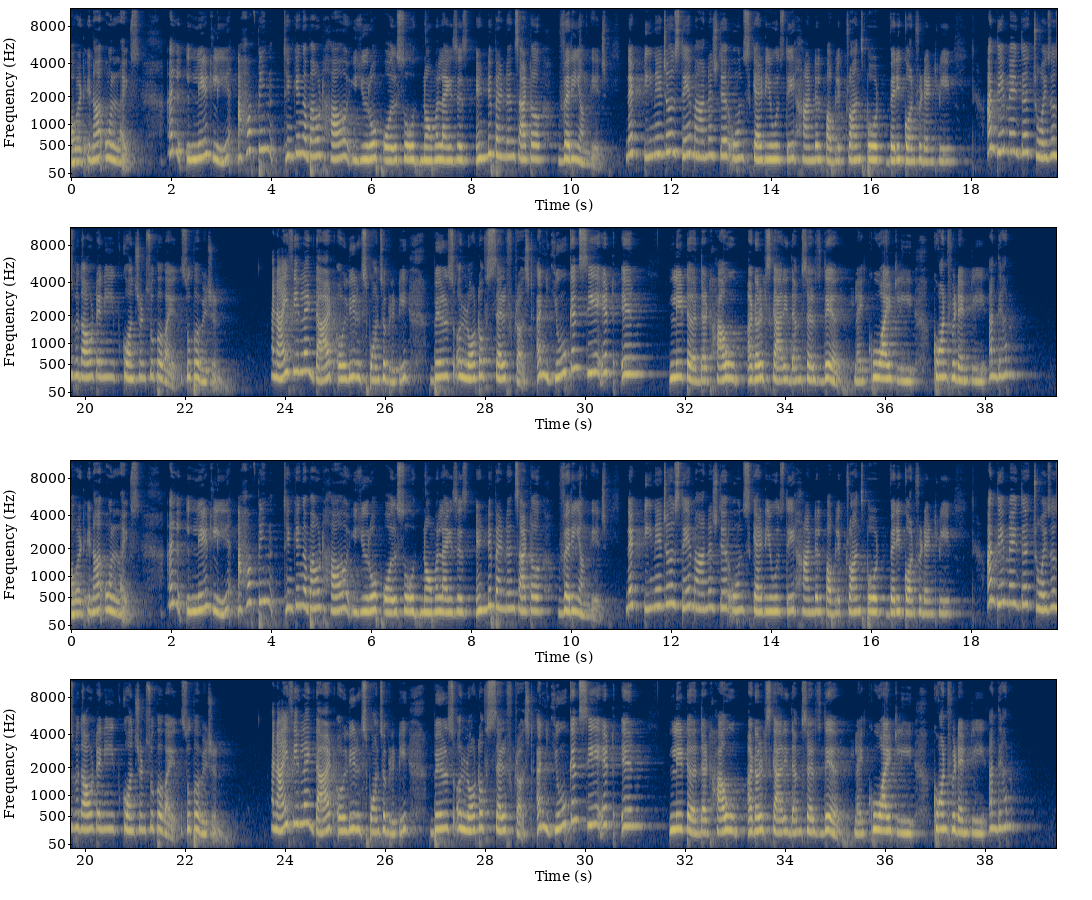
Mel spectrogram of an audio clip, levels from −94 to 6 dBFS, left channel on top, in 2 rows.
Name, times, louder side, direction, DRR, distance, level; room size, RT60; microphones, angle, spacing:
voice 1, 0.0-1.3 1.9-9.4 9.7-10.6 11.1-17.6 18.3-22.7 23.7-30.5 30.7-31.1 31.7-38.5, equal, ahead, 3 dB, 0.4 m, -22 dB
25.0 x 8.6 x 2.6 m, 1.1 s
head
